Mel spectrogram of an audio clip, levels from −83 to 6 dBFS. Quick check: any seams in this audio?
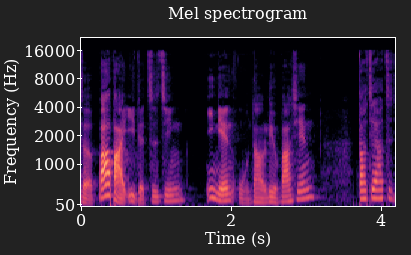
no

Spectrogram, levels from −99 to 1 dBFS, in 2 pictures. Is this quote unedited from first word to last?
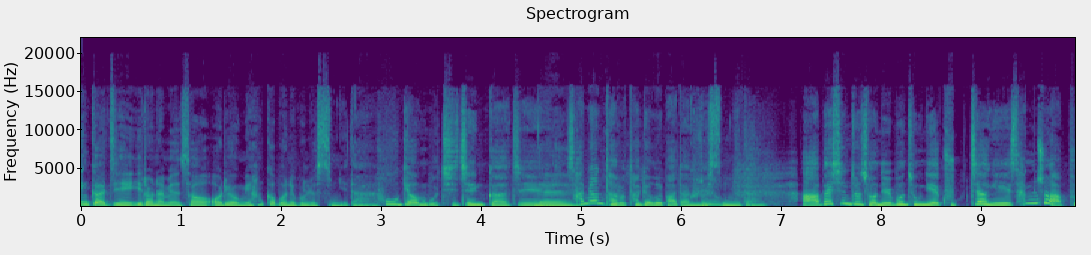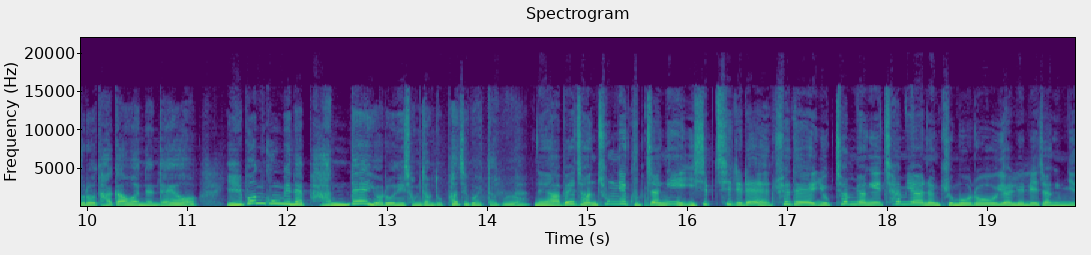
no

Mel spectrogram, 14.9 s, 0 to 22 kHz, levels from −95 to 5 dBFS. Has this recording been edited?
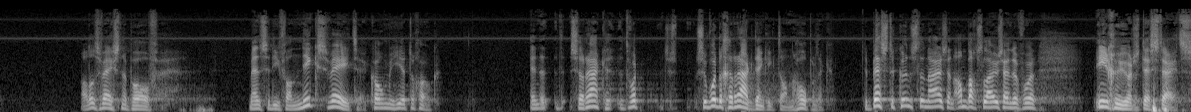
no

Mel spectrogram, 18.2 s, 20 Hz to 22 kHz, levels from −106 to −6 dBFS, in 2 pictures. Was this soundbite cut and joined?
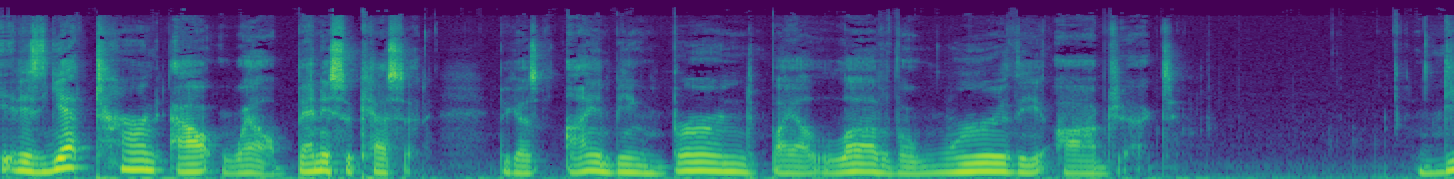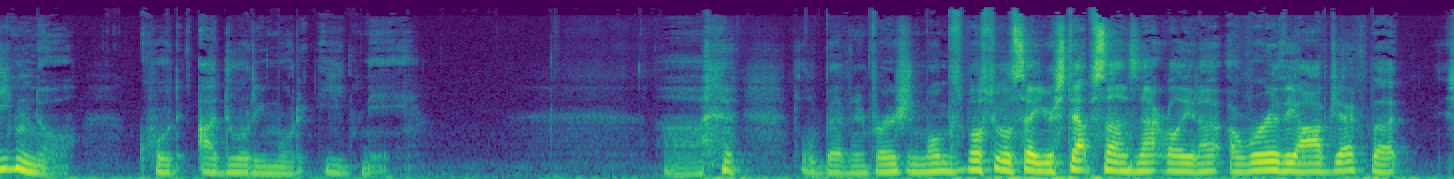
no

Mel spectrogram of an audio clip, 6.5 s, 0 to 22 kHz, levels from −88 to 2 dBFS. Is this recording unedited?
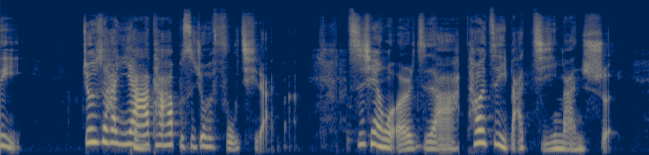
no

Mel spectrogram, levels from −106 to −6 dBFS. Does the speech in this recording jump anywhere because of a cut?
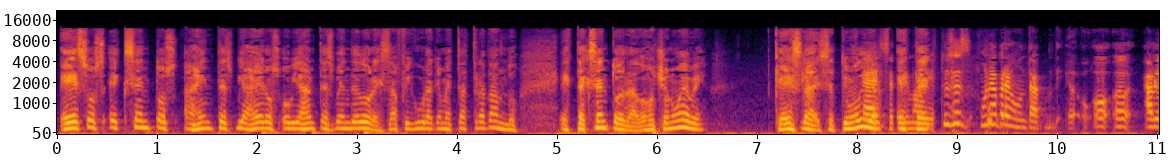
yes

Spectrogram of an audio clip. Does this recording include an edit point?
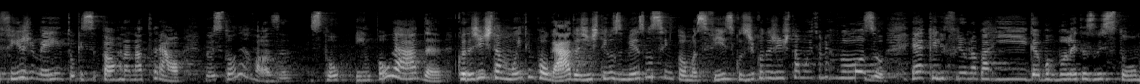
no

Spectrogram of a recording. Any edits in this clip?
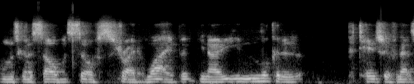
yes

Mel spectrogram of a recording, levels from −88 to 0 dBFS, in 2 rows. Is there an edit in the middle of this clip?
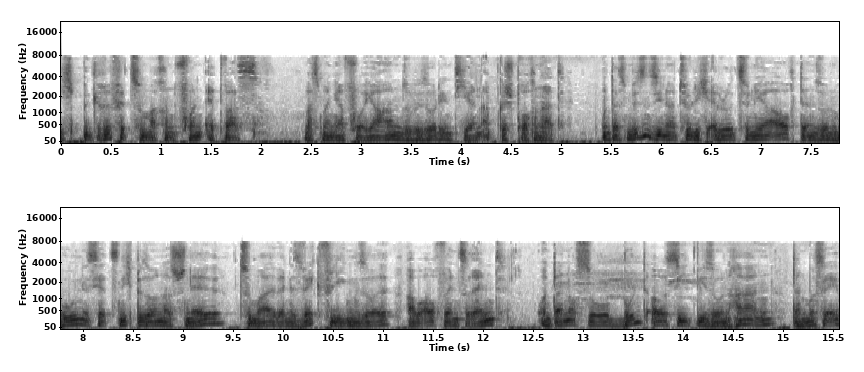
no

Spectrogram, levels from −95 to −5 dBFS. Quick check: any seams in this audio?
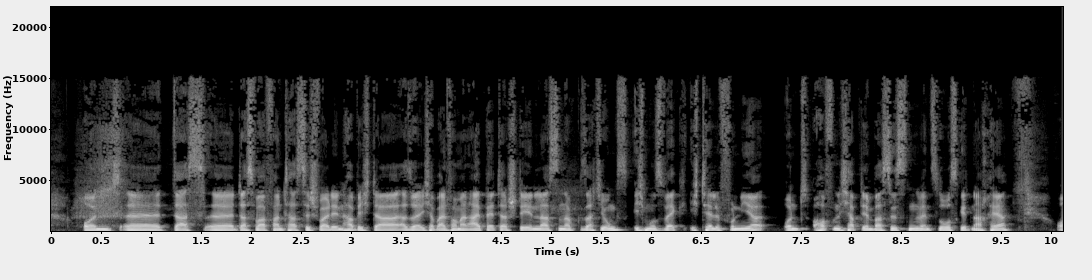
no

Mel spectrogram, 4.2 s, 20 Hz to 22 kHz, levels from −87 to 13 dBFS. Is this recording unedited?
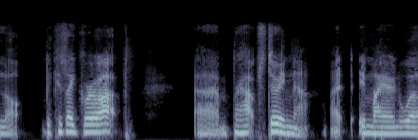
yes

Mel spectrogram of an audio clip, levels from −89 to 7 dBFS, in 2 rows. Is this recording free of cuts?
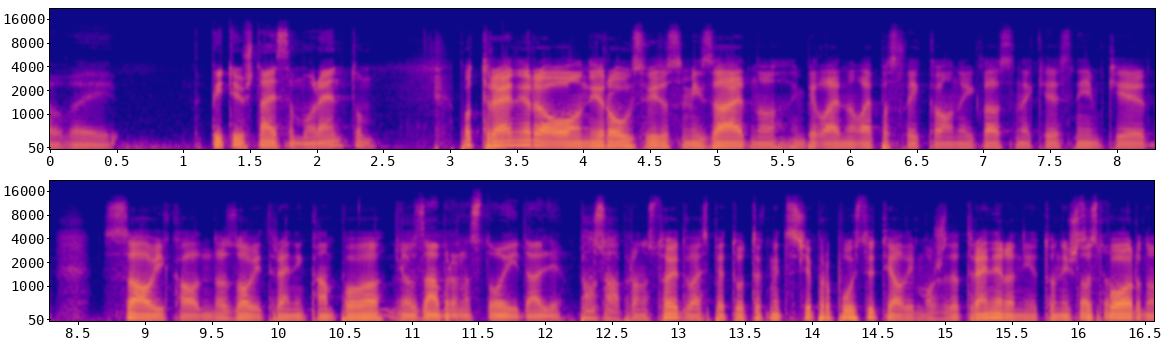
no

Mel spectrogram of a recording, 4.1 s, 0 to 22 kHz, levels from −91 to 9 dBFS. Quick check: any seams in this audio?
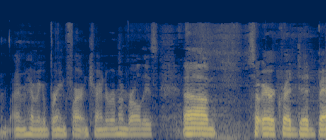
yes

